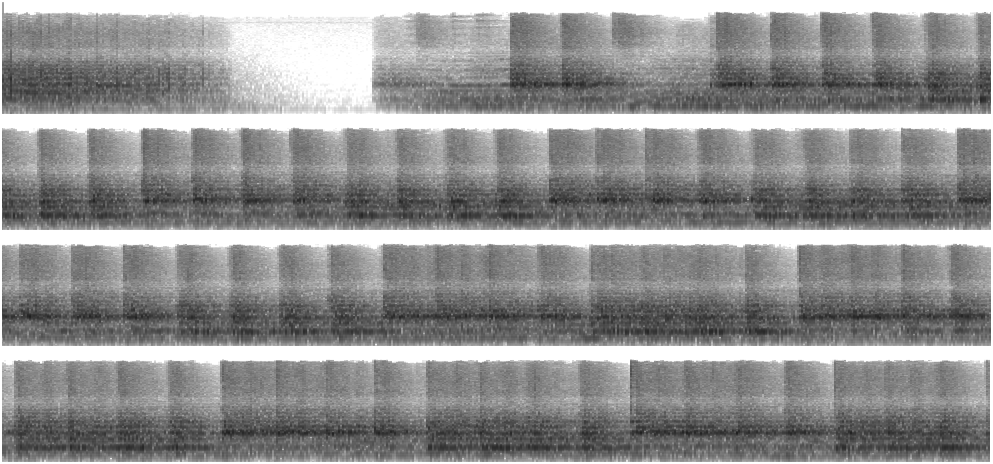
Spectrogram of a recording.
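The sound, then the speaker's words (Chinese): An audience breaks into warm applause after a brief silence, many hands clapping in a dense, steady patter that stays loud and even for nearly half a minute, with no voices. “好，我们再次用热烈的掌声来欢迎他们。”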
